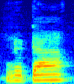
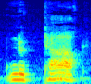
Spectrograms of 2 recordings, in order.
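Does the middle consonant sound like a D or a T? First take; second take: D; T. First: The middle consonant sounds like a D. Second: The middle consonant is a clear T sound. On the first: The speaker calls it right. "but it's Nudak" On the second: The speaker calls it wrong. "If we said it like that, we'd say Nutak"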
